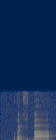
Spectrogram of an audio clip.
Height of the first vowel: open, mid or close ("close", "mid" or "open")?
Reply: open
